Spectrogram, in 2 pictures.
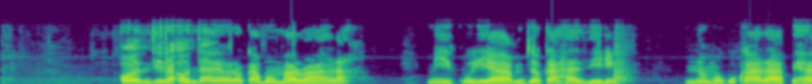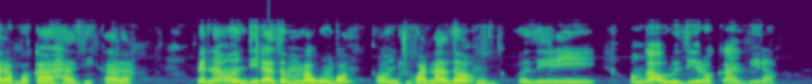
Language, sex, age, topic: Oshiwambo, female, 18-24, agriculture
